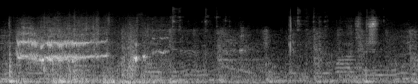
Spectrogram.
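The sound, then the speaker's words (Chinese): A car brakes abruptly as its driver stops it, without a collision, its tires letting out a loud, high-pitched screech for about a second before the noise settles into a lower, rumbling hum of the vehicle. “你不让我把车停了吗？”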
